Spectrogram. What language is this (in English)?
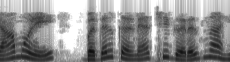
Marathi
